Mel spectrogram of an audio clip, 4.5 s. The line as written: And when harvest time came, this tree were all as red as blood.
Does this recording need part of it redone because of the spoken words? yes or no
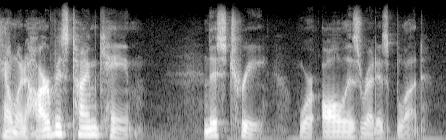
no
